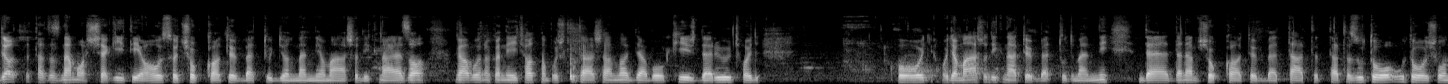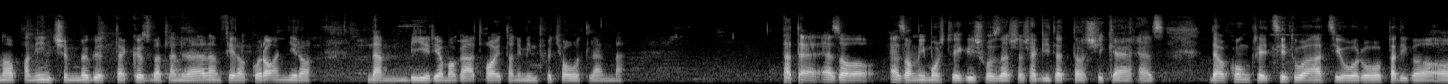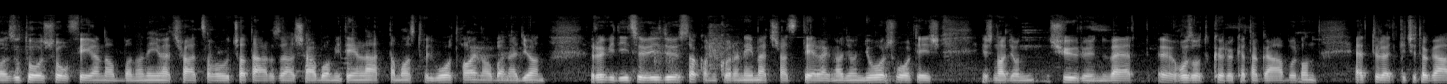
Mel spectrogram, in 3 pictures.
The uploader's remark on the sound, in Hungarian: A felvétel helyszínét a MAD DOG CAFE biztosította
